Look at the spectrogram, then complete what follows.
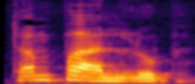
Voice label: "tampallub", Archi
